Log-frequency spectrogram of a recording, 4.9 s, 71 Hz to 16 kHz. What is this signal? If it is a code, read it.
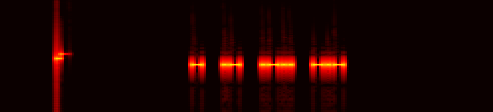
Morse code, heard as a keyed tone, about 36 wpm, spaced as for 25 wpm, 700 Hz. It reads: TALK
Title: 2x Character Spacing - Top 500 Words - 35wpm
